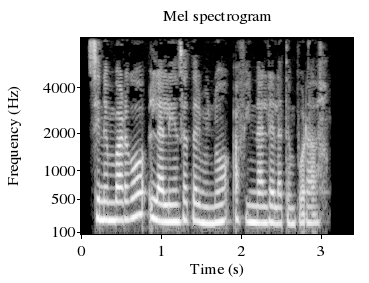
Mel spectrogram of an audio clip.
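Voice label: "alianza", Spanish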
